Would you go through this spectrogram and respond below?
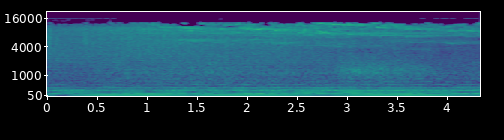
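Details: A steady, droning musical bed of low sustained tones and a loud rumble plays throughout, with no animal voice heard.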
